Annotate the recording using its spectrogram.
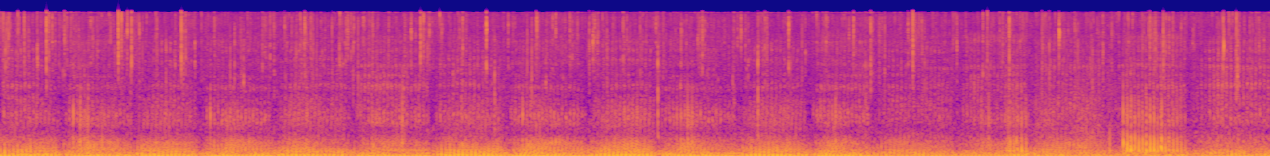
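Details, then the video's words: Soft, rhythmic cat purring, a low throbbing drone in regular breath-length waves, mixed with the steady popping of a crackling fire and a brief louder rustle near the end. "Purring Cat with Cozy Crackling Fireplace Sound"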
